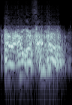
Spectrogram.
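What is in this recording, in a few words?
Korean tank damaged mood med, speech; War Thunder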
